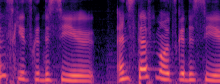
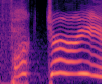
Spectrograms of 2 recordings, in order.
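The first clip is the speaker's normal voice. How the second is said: very high, shrill, angry scream, held long; 11 semitones higher than usual. Retelling how a man stood up from his seat and screamed: retelling a loud scream. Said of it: "then he yells".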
